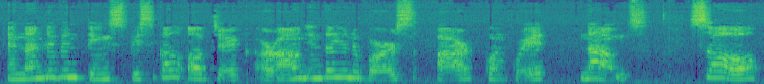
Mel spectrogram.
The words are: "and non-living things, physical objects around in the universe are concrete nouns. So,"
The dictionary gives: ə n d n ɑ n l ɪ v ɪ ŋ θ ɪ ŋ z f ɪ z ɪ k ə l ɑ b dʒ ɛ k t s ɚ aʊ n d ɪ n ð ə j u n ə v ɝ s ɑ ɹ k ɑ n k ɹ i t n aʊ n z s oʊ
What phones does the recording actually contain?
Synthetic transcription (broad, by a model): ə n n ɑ n l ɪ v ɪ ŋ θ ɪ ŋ s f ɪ s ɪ k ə l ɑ b dʒ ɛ k t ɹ aʊ n d ɪ n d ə j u n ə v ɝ s ɑ ɹ k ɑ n k ɹ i t n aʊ n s s oʊ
